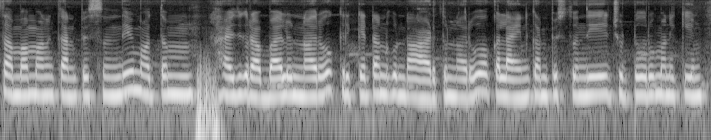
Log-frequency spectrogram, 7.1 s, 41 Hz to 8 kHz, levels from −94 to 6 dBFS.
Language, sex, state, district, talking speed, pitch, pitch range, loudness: Telugu, female, Andhra Pradesh, Krishna, 135 wpm, 220 Hz, 215-225 Hz, -12 LUFS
